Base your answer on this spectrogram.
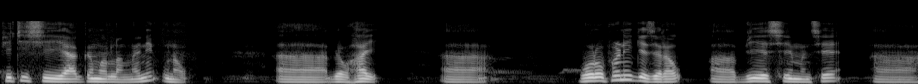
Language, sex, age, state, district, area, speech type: Bodo, male, 45-60, Assam, Baksa, rural, spontaneous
